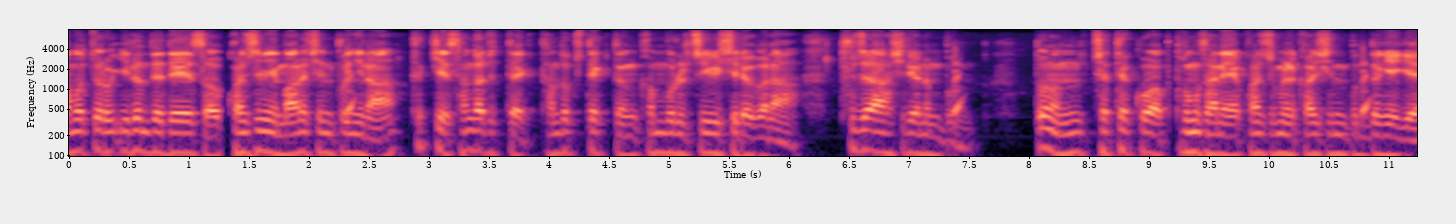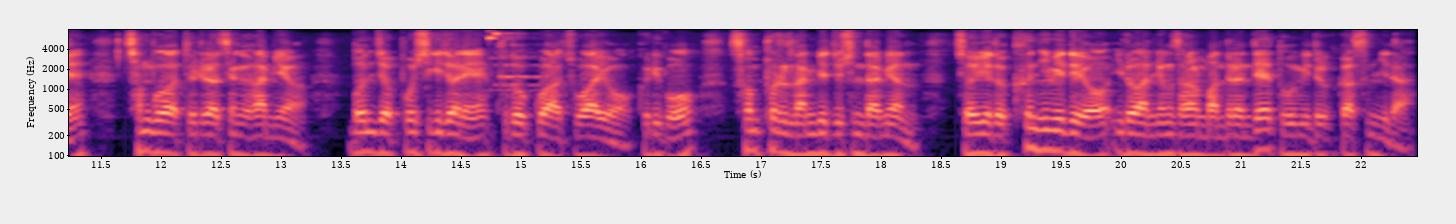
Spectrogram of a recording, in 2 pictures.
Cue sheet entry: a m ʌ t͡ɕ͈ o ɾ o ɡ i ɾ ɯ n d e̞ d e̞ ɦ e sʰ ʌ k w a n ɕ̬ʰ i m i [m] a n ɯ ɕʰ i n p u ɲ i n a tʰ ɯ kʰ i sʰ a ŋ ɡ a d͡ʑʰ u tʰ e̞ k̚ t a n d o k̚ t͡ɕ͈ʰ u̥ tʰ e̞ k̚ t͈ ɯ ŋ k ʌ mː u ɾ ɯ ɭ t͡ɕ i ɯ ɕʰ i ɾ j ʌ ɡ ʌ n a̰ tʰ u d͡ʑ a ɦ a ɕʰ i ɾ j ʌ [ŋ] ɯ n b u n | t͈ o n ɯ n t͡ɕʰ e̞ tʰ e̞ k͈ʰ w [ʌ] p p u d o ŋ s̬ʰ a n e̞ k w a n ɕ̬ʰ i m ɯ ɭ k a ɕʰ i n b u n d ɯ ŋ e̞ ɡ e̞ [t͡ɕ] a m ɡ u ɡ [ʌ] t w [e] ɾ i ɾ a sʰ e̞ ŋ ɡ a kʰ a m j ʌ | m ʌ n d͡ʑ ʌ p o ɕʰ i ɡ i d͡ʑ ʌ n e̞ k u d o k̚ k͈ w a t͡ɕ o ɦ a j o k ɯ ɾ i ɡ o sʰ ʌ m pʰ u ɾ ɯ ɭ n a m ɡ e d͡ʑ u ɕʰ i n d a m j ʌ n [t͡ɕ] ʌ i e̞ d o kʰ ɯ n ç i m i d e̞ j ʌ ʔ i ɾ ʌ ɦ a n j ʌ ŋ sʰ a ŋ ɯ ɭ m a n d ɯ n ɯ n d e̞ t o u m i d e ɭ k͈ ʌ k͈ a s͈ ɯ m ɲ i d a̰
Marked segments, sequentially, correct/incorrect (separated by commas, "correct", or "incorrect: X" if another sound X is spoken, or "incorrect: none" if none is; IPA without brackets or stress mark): correct, incorrect: n, incorrect: a, incorrect: t͡ɕʰ, incorrect: a, correct, correct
